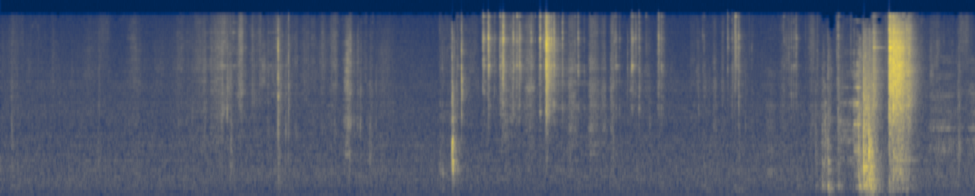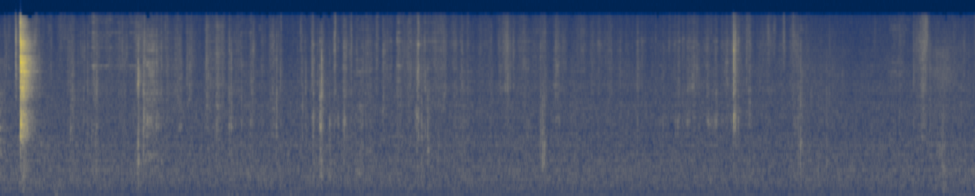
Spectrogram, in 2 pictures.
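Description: Scattered metallic clinks and rattles of hands and parts being handled in a car's engine bay, over a steady low hum. About halfway through there is one louder clatter lasting about a second and a half, followed by a single sharp click.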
